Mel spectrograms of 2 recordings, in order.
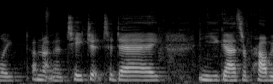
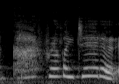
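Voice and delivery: awed amazement; 10 semitones higher than usual. Pretend. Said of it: "you're gonna go".

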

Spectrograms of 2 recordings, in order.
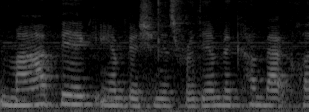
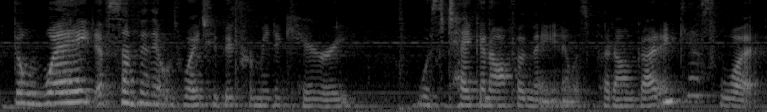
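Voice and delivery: usual speaking voice

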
